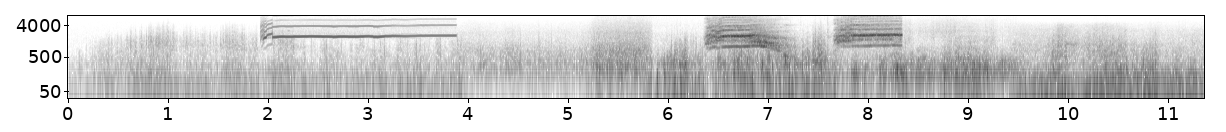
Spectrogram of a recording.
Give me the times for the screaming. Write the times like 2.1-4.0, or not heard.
1.9-3.9, 6.3-8.3.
